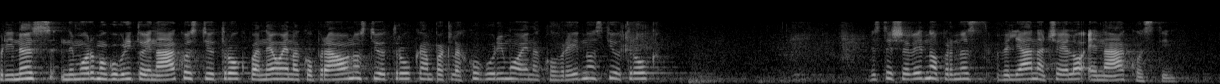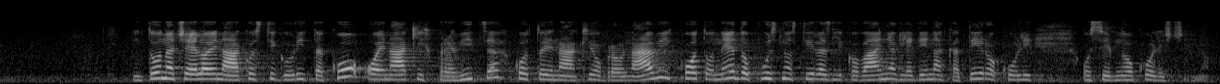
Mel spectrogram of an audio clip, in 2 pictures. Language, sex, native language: Slovenian, female, Slovenian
